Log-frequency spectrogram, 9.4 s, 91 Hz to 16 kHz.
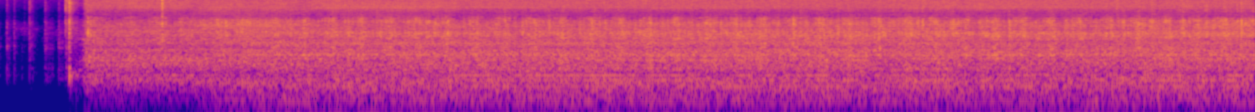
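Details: Bosch AXT 2000 HP garden shredder, given away as not working, second start attempt after fault finding: motor kicks in after a click and settles into a steady high whirring hum, no knocking or grinding, running normally.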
